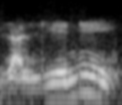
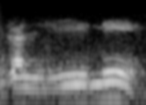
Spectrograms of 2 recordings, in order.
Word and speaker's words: Gallieni: Il merito non è tanto suo quanto del generale Gallieni, che essendo i genitori italiani lo potremmo anche pronunciare senza la I accentata, e quindi generale Gallieni, che si è accorto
